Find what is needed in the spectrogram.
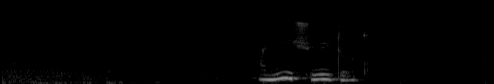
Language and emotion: Russian, sad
